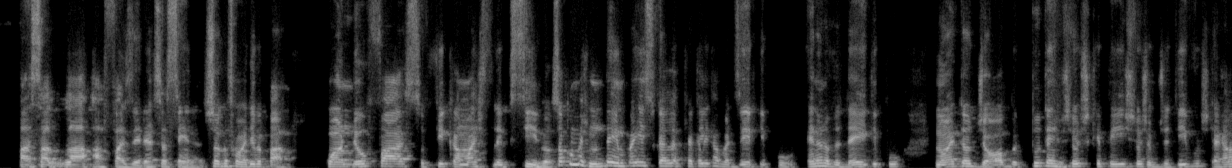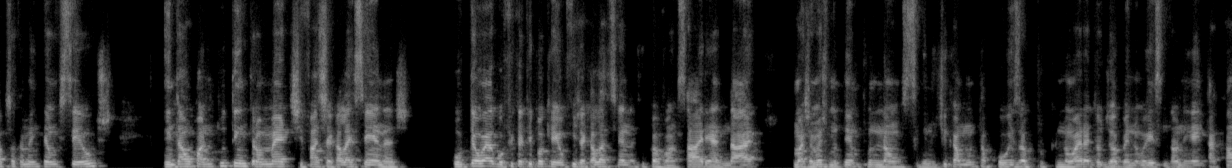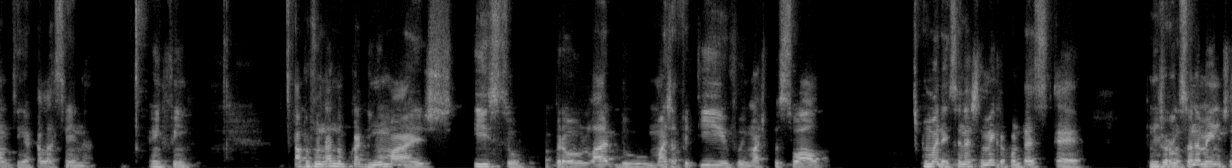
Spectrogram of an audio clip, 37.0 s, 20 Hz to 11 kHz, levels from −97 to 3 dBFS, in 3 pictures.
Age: 20-39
